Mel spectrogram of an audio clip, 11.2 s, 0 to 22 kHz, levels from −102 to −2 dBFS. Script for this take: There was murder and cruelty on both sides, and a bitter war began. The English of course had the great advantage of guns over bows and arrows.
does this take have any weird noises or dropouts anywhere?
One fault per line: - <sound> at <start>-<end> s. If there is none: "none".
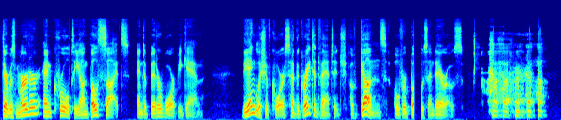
- dropout at 8.3-8.4 s
- laugh at 9.5-11.0 s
